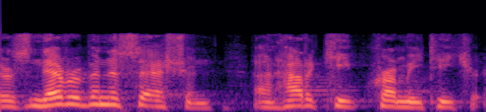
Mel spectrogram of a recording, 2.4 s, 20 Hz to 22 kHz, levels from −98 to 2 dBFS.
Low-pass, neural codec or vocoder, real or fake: 7.2 kHz; none; real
